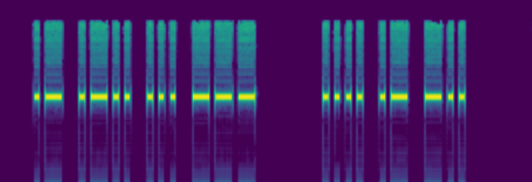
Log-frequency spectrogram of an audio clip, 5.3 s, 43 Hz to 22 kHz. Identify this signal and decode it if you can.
Morse code, heard as a keyed tone, about 21 wpm, 800 Hz. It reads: ALSO HAD
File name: Weather Sets / Weather Sets-mp3s / Weather 5 5 @20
